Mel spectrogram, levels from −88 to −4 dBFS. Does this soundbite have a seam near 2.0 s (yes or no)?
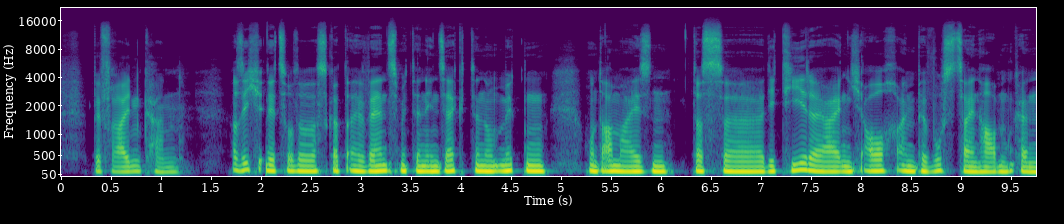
yes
